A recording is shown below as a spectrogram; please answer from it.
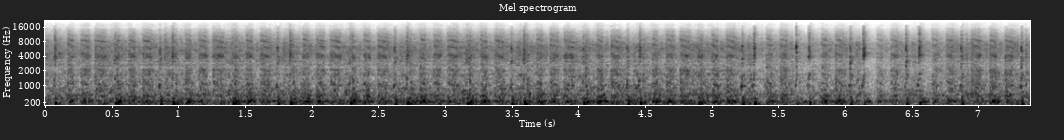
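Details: Dune buggy engine with no exhaust, after a plugged fuel line was cleared and a loose coil wire refitted: an uneven, sputtering beat that stumbles before catching and running on its own; the owner suspects too much fuel and incomplete firing.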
